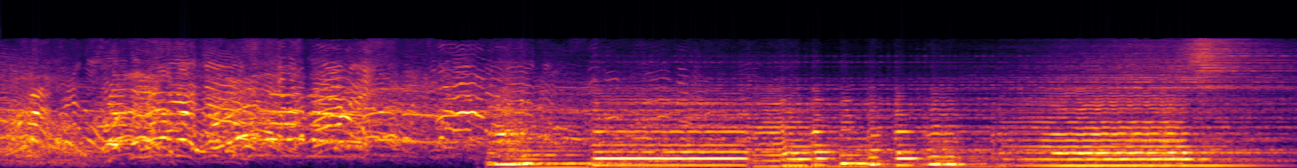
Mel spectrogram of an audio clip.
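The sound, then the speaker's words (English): An angry mob shouts and clamors together against Jesus in a loud, jumbled roar for about five seconds, then gives way to sustained, swelling orchestral music. “Now they railed on him as the worst kind of criminal.”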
